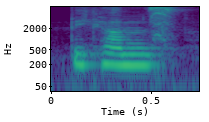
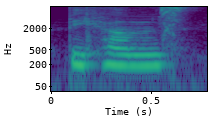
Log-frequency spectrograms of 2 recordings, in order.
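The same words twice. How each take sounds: No difference in how they are said.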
